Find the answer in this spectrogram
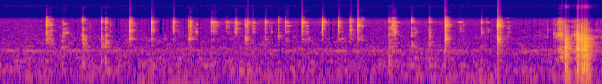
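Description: A utensil clicking against a dish over and over, about three light taps a second, as sour cream is scooped onto a baked potato, then a louder clatter and scrape of utensil on dish near the end.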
